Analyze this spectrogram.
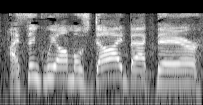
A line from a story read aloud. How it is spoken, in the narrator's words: Han called out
